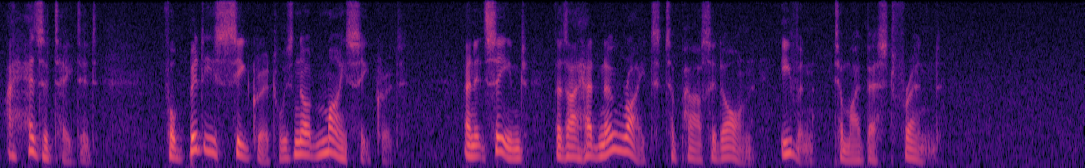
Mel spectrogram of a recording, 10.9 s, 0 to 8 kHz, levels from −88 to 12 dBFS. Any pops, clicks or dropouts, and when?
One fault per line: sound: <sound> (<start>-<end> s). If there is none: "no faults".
no faults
